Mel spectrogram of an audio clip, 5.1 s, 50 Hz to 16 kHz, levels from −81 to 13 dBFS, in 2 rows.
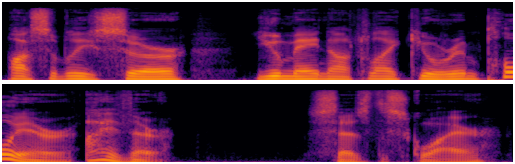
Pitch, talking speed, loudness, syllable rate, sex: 110 Hz, 140 wpm, -16 LUFS, 4.2 syllables/s, male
